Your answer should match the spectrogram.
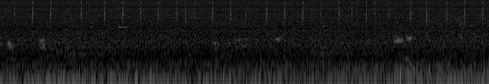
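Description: Near silence: faint outdoor background with a low rumble, a faint high ticking about four times a second, and a few brief faint chirps.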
